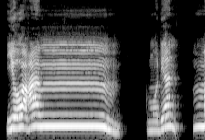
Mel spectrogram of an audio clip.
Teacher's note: Yuam tahan dua sampai 3 harakat ya. Gunah bukan gumah. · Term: ghunah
